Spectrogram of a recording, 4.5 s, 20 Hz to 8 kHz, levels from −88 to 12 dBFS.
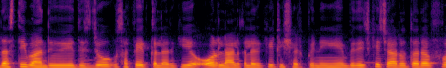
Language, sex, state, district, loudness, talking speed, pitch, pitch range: Hindi, female, Uttar Pradesh, Hamirpur, -18 LUFS, 280 wpm, 195 Hz, 185-210 Hz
